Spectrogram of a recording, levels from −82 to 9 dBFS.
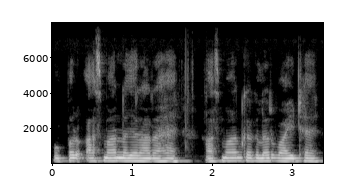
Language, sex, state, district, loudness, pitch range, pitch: Hindi, male, Jharkhand, Palamu, -13 LUFS, 145-155 Hz, 150 Hz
